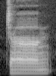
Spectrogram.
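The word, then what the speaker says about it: ຈາງ: Jang, jang, which means tasteless. Jang. We have the mid-consonant j plus a live syllable, ang, because it ends in a nasal sound. And it equals a low tone.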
